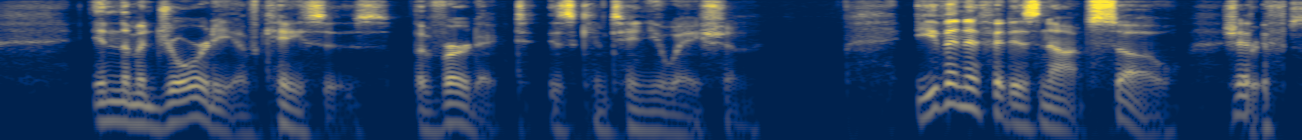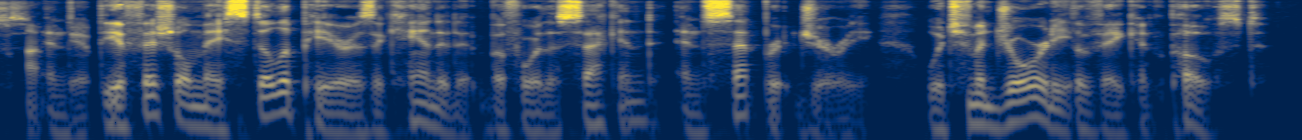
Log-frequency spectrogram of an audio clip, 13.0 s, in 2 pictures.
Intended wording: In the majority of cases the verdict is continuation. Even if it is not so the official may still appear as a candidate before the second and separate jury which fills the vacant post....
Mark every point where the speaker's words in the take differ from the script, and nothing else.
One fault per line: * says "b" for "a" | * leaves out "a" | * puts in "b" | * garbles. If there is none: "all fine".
* garbles
* says "majority" for "fills"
